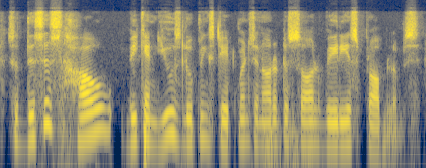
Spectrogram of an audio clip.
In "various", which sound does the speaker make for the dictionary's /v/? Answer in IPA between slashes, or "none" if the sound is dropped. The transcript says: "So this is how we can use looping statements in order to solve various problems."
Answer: /v/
